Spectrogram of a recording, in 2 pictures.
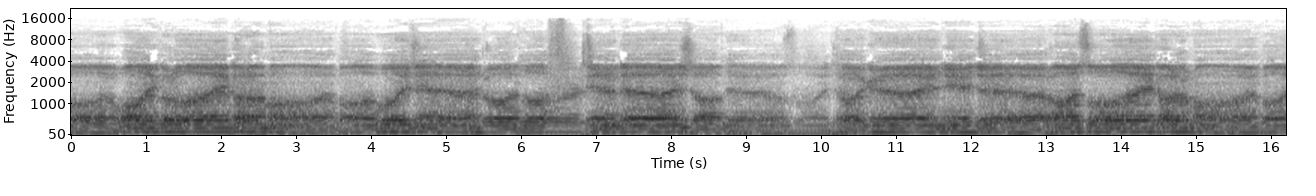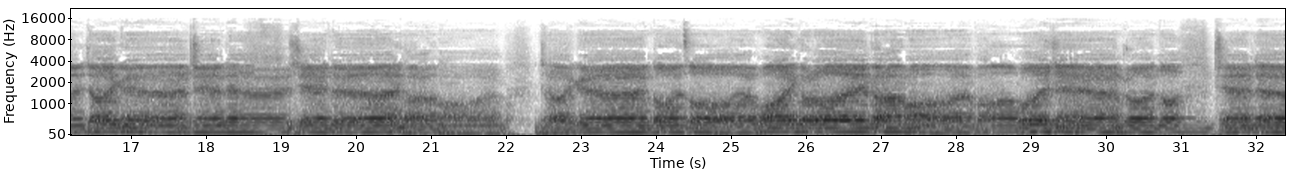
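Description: Tibetan Buddhist chanting of a long-life prayer for the Karmapa, many voices reciting low and steady in unison, with one brief pause for breath about two-thirds of the way through.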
